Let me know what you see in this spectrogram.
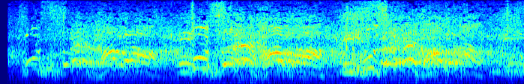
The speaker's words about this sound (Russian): На митинге звучало имя будущего президента свободной Чехословакии Вацлава Гавела. Толпа скандировала.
